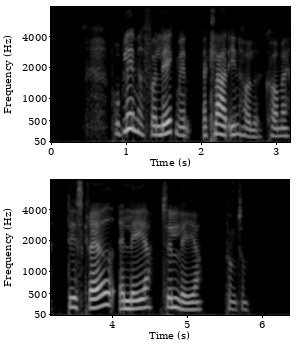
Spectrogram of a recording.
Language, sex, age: Danish, female, 30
